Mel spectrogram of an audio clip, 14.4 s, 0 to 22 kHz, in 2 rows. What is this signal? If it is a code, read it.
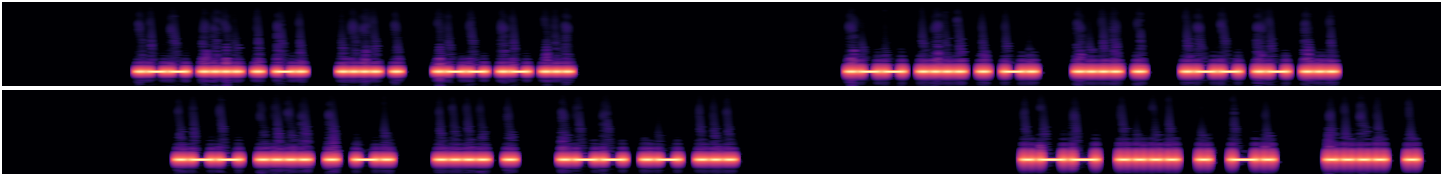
Morse code, heard as a keyed tone, about 38 wpm, 700 Hz. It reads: WHEN HE WAS WHEN HE WAS WHEN HE WAS WHEN HE
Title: Speed-Racing - Sets of 3 Words 30wpm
